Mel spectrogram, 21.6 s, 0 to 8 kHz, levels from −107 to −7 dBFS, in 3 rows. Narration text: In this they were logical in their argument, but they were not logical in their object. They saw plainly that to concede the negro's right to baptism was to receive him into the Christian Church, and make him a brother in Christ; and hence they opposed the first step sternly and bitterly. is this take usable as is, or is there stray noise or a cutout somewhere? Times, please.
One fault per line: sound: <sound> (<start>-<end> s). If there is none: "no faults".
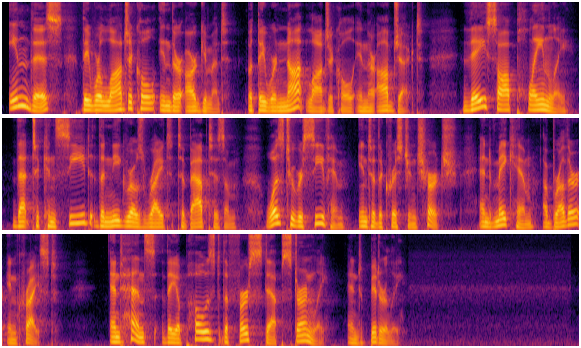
no faults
